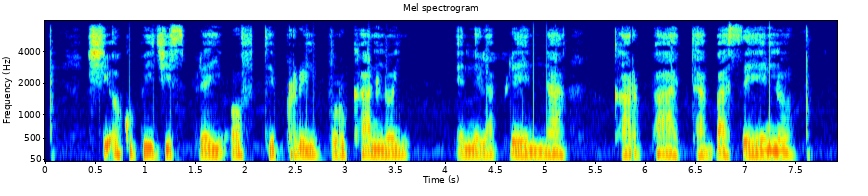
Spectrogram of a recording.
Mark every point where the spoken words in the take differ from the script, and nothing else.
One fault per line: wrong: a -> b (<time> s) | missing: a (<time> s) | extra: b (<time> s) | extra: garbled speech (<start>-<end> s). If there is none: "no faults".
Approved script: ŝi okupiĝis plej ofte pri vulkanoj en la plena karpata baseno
no faults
